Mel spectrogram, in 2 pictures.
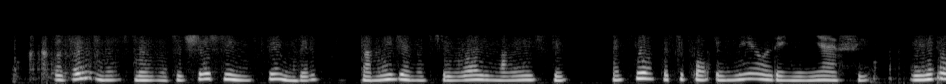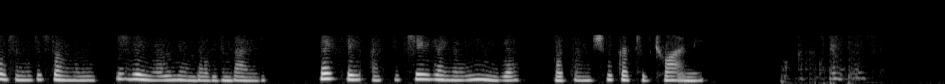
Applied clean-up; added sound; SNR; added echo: neural mask model DeepFilterNet 3.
